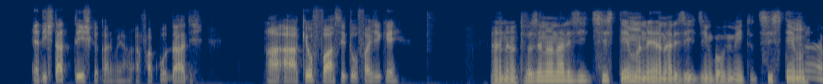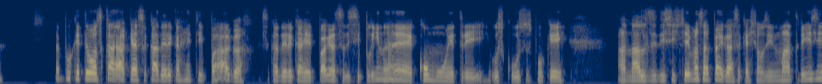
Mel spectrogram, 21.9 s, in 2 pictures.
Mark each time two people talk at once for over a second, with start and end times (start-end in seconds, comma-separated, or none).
none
